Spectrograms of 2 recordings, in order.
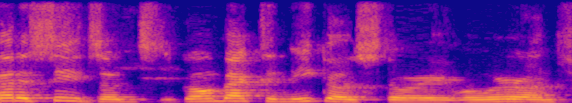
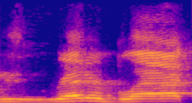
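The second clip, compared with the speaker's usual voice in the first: usual speaking voice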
